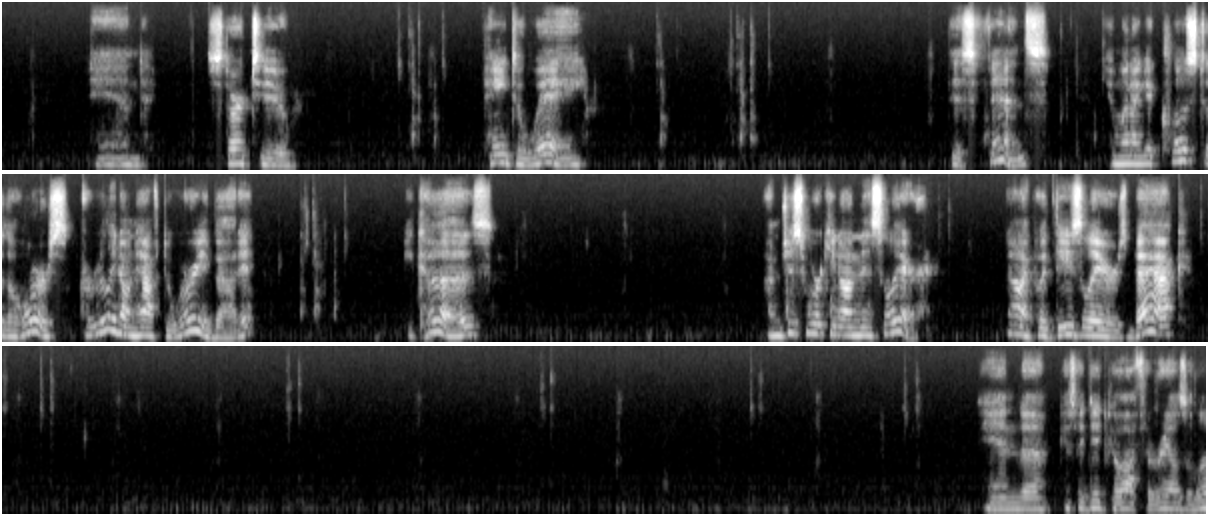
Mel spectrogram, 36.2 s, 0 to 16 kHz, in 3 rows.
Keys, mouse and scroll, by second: 29.6 click, 35.6 click.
